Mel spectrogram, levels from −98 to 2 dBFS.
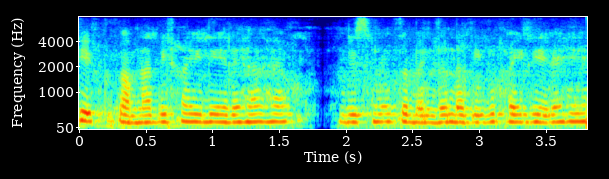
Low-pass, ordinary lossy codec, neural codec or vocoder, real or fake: none; none; codec, 16 kHz, 4.8 kbps, FACodec; fake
